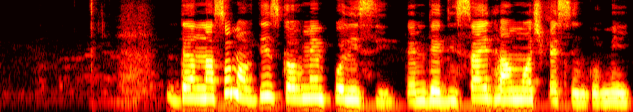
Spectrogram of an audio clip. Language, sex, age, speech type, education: Nigerian Pidgin, female, 15-29, spontaneous, tertiary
